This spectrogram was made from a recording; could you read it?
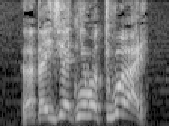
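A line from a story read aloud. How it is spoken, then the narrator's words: Fearless frenzied scream. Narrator (Russian): закричал, и в его голосе не было ничего, кроме слепой безумной отваги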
